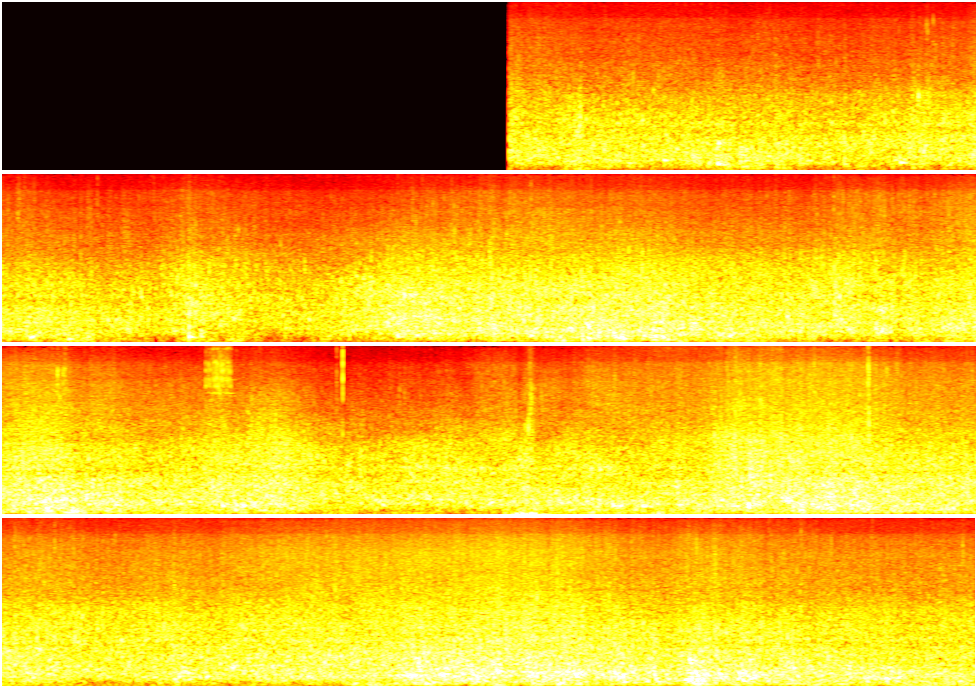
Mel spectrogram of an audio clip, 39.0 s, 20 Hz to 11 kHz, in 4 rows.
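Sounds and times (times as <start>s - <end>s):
sea waves washing over rocks: 5.1s - 38.9s
wind on microphone: 13.0s - 38.9s.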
